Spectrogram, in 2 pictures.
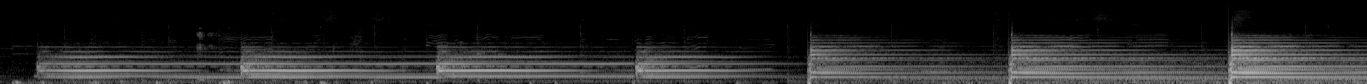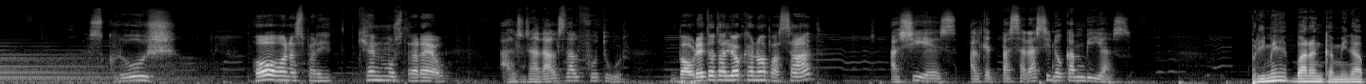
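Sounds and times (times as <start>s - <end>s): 
clock striking the hour with slow resonant bell chimes: 0.0s - 16.8s
speech: 16.2s - 21.9s, 22.6s - 25.1s, 26.2s - 27.3s.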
